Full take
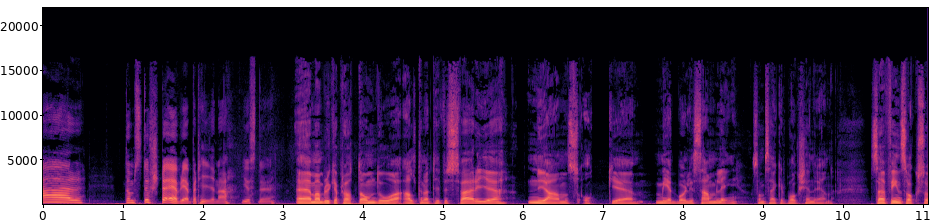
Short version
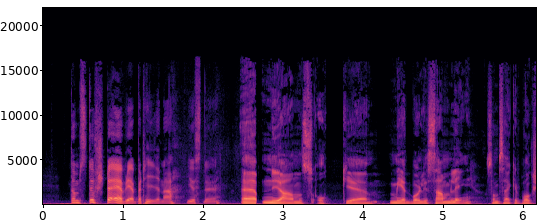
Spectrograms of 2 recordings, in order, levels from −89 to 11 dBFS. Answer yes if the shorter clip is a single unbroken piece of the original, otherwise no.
no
